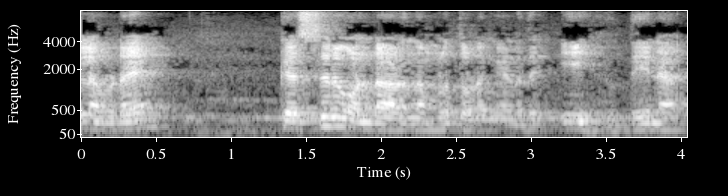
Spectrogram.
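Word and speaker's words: اهدنا: ഇഹ്ദിനസ് സിറാത്തൽ മുസ്തഖീം, ഇഹ്ദിന, അവിടെ പല ആളുകളും ഇഹ്ദിന എന്ന് ഹംസക്ക് സുക്കൂന് കൊണ്ട് തുടങ്ങാറുണ്ട്. സത്യത്തിൽ അവിടെ കസ്ർ കൊണ്ടാണ് നമ്മൾ തുടങ്ങേണ്ടത്. ഇഹ്ദിന, ഈ എന്നുള്ള ഹംസയെ കസ്ർ കൊടുത്തുകൊണ്ട് നല്ല ശ്രദ്ധിച്ചുകൊണ്ട് തന്നെ ഈ എന്നുള്ള ഉച്ചാരണം വരേണ്ടതുണ്ട്.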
